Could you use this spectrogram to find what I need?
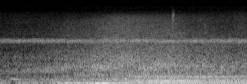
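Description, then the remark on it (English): A car drives past on Thomas Road near Ithaca, its low engine and tire noise swelling and holding loud, while a thin, steady high-pitched trill continues in the background. No one speaks. “Well, a car just went by, hopefully not crushing any amphibians.”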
